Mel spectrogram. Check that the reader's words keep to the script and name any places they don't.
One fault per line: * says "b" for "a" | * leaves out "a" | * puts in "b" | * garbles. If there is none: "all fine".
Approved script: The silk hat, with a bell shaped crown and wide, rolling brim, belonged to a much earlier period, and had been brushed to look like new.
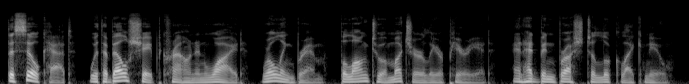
all fine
